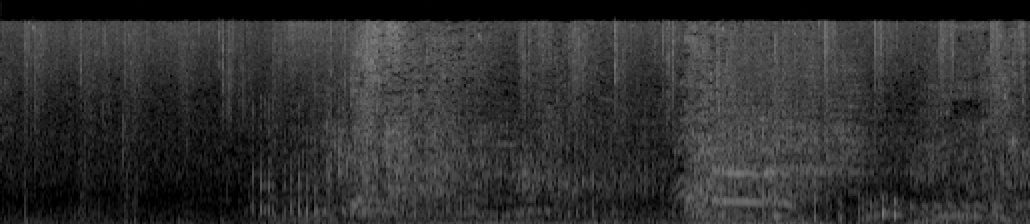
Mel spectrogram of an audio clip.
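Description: Armoured footsteps run on stone.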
